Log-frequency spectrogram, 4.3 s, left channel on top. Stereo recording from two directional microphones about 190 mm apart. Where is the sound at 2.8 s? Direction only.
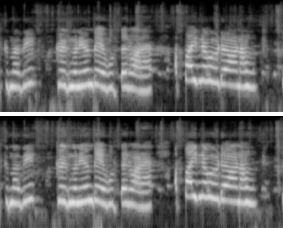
15° right (ahead or behind).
